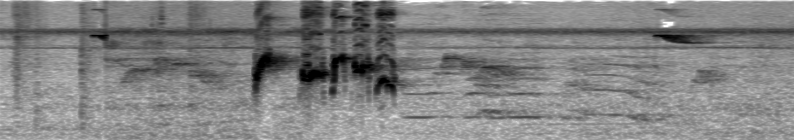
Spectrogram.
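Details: Caged Red-whiskered Bulbul singing a training song for young birds to copy. One rich, rolling phrase of several slurred whistles lasts under a second, with faint soft chirps before and after it.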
